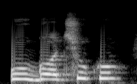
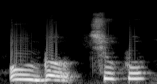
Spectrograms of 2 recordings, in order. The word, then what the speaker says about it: Ugochukwu: Ugo is spelled UGO. Then Chukwu, CHUKWU. That is the spelling on the screen.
